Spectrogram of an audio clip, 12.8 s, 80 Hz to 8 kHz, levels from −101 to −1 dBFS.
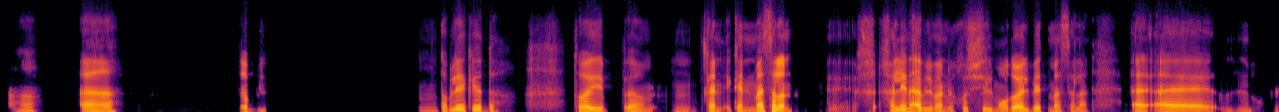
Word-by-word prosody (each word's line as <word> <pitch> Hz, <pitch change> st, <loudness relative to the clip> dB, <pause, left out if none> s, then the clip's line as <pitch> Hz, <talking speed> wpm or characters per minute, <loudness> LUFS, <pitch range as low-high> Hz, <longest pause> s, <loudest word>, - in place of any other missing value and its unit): أها 115 Hz, -1 st, -9 dB, 0.4 s
آه. 120 Hz, +7 st, +2 dB, 1.2 s
طَب -, -, -4 dB
ل -, -, -14 dB, 1.5 s
إمم، 110 Hz, 0 st, -17 dB
طَب 115 Hz, +2 st, -5 dB
ليه 155 Hz, +3 st, +5 dB
كده؟ 155 Hz, -10 st, -1 dB, 0.7 s
طيب، 110 Hz, -1 st, +2 dB, 0.2 s
إمم 105 Hz, 0 st, -2 dB, 0.2 s
إمم، 105 Hz, -1 st, -17 dB
كان 115 Hz, -2 st, +2 dB
كان 115 Hz, 0 st, -4 dB
مثلًا 160 Hz, -5 st, +6 dB, 0.4 s
آآ، -, -, -21 dB
خ -, -, -13 dB
خلّينا 160 Hz, +8 st, +2 dB
قبل 135 Hz, -4 st, +3 dB
ما 120 Hz, -, 0 dB
نخُش 120 Hz, +4 st, -8 dB
لموضوع 110 Hz, +1 st, +1 dB
البيت 115 Hz, 0 st, 0 dB
مثلًا، 100 Hz, +1 st, -7 dB, 0.5 s
آآ 105 Hz, -1 st, +3 dB
آآ 95 Hz, -2 st, +2 dB
نقطة -, -, -20 dB
110 Hz, 120 wpm, -24 LUFS, 105-125 Hz, 1.5 s, مثلًا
